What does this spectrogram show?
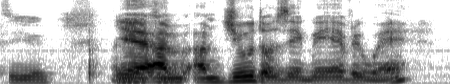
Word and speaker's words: Ozinegbe: Yeah, I'm Jude Ozinegbe everywhere. Like I said, the N is silent, but it's OZINEGBE.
